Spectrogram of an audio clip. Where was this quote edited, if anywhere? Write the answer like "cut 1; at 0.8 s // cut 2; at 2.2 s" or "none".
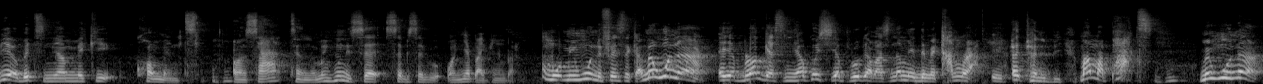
cut 1; at 5.4 s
